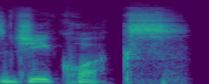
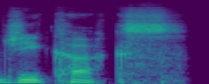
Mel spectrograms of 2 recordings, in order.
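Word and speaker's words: GQuuuuuuX: Uh, Gqu I figured out how to pronounce it while watching the movie. I took my brother to see it and my brother's like, "How do you pronounce this?" I'm like, "I don't know. We'll find out during the movie, I guess. And uh yeah, it's it's G Cooks.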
